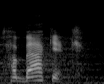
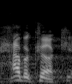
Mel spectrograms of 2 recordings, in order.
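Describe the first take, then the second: First: It is said in the speaker's usual pronunciation. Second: It is said the South African, British way.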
